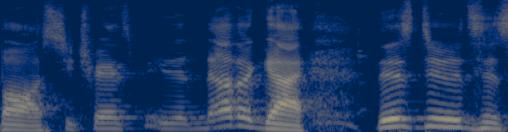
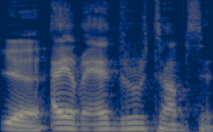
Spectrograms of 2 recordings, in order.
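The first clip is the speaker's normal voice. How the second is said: ordinary talk, nothing marked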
